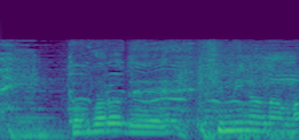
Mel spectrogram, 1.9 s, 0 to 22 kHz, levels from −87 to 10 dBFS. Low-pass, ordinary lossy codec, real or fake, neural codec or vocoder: none; none; real; none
